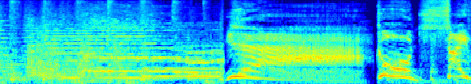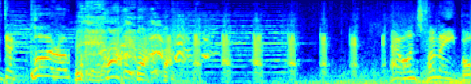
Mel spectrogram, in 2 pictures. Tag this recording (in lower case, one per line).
speech
music
inside a small room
